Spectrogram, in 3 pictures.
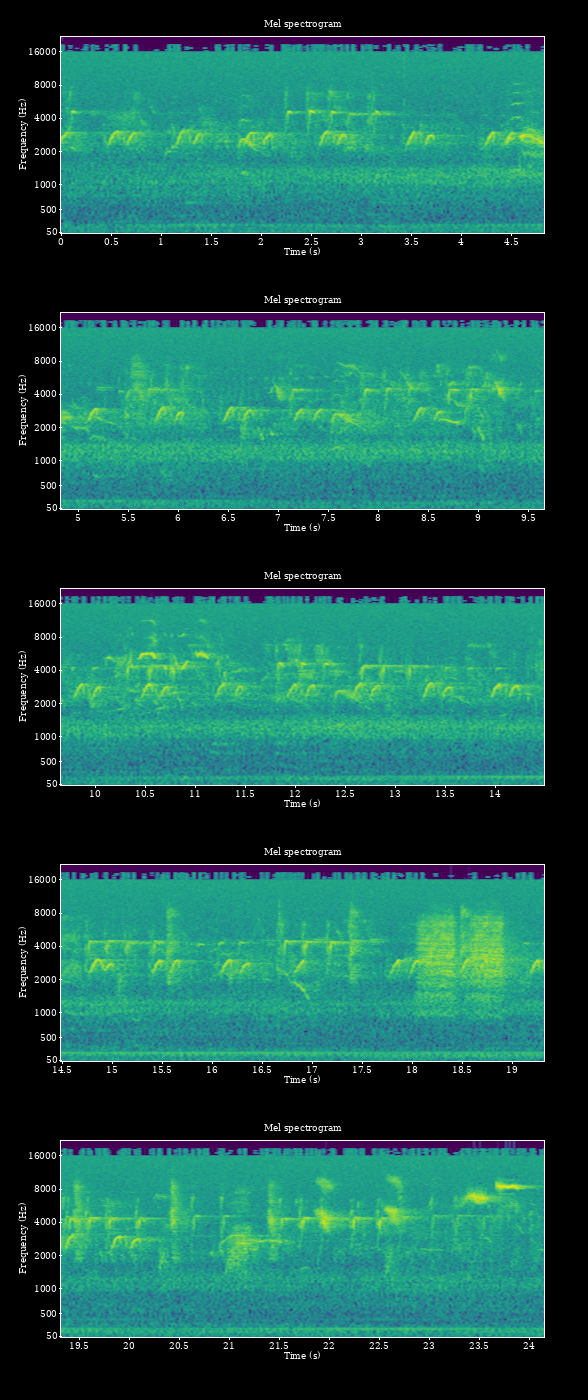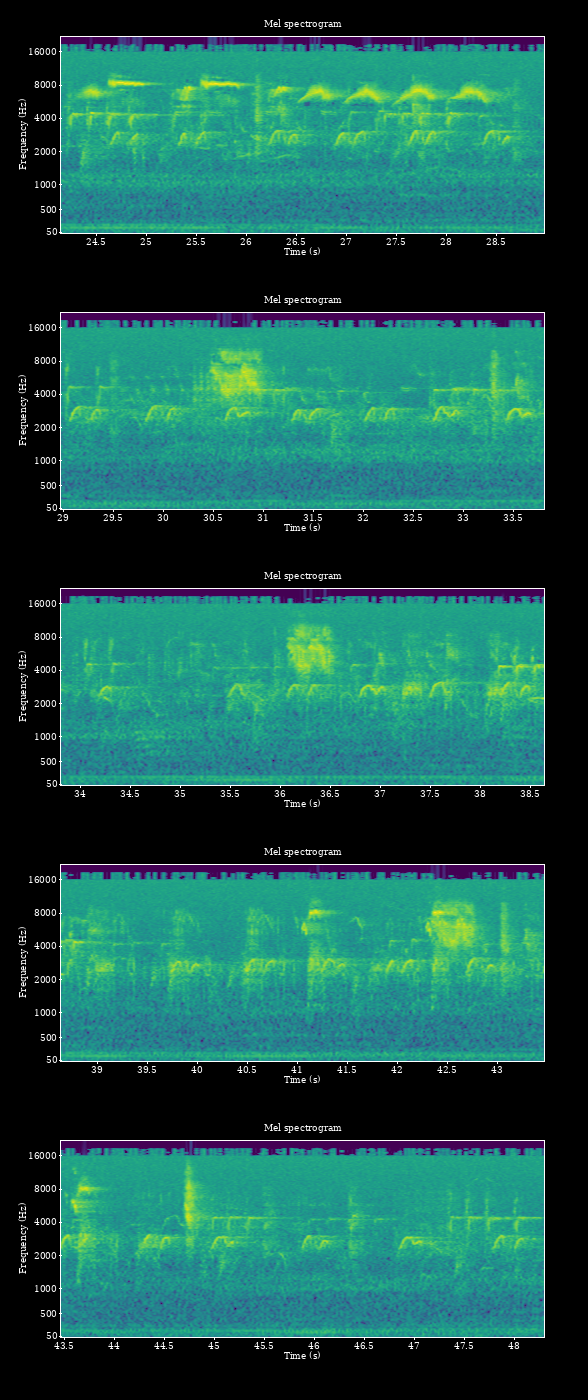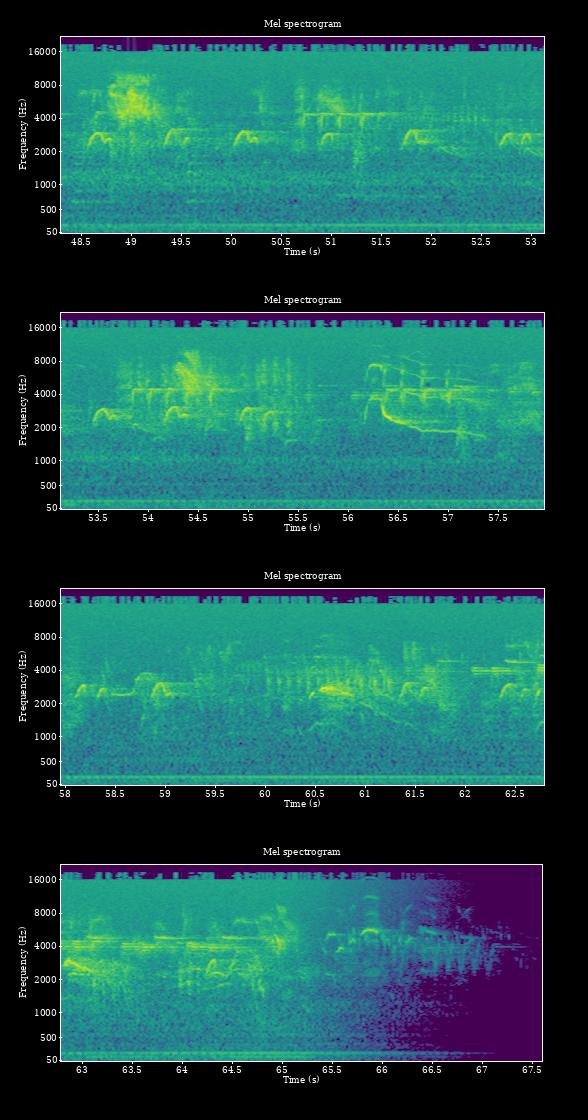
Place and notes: Kastre retirement centre, Estonia, birds in the park
starlings, birds, park, spring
